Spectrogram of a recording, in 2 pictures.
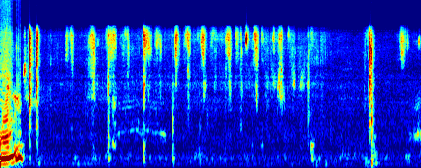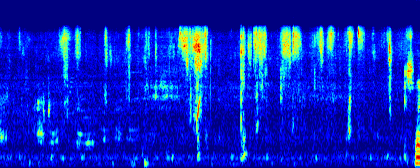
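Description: Trading cards rustle and flick softly as they are shuffled by hand.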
